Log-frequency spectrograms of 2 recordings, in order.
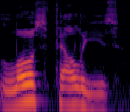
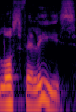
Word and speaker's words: Los Feliz: Everyone there calls it Los Felis, and I'm like, it's Los Feliz.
